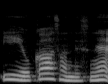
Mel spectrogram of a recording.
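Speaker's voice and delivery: deadpan, flat monotone with no inflection at all. Responding to a listener's message read aloud, in a flat monotone reading. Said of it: "棒読みやめてもらっていいですか".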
